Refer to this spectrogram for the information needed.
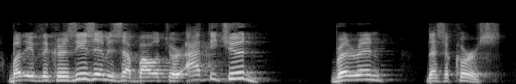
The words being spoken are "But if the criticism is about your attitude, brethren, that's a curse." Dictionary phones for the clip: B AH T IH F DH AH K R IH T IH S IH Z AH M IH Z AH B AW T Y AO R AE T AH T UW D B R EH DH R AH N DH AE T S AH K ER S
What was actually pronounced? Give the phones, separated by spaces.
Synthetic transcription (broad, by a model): B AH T IH F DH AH K R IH S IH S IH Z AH M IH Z AH B AW T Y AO R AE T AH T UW D B R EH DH R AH N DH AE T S AH K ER S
